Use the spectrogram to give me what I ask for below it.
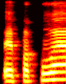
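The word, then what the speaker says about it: Pakua: पकुआ क्या बोलते हैं इसको? पाकुआ। पाकुआ मिरर। पकुआ स्पेलिंग्स क्या आएंगे?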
